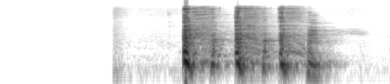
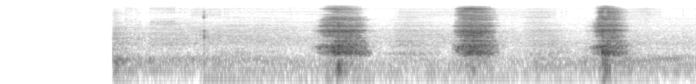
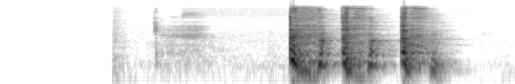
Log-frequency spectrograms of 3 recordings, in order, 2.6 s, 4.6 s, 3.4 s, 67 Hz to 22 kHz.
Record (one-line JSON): {"cough_length": "2.6 s", "cough_amplitude": 32767, "cough_signal_mean_std_ratio": 0.24, "exhalation_length": "4.6 s", "exhalation_amplitude": 6225, "exhalation_signal_mean_std_ratio": 0.35, "three_cough_length": "3.4 s", "three_cough_amplitude": 32318, "three_cough_signal_mean_std_ratio": 0.24, "survey_phase": "alpha (2021-03-01 to 2021-08-12)", "age": "18-44", "gender": "Male", "wearing_mask": "No", "symptom_none": true, "smoker_status": "Never smoked", "respiratory_condition_asthma": false, "respiratory_condition_other": false, "recruitment_source": "REACT", "submission_delay": "1 day", "covid_test_result": "Negative", "covid_test_method": "RT-qPCR"}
